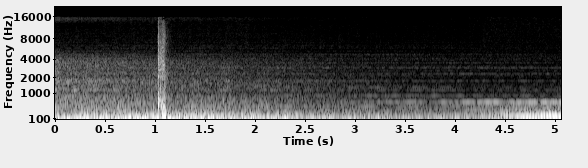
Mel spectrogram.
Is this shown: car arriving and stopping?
yes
